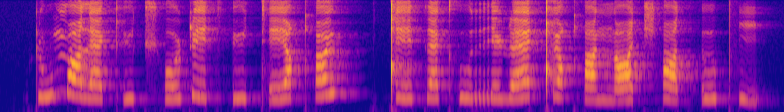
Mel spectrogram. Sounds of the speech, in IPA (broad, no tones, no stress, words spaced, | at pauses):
ʈumɑlækʼy t͡ʃʰoʈe t͡sʼy tʼeqʰø | ǃet̪ækʰure ɳæǃʼøqʰæ ŋɑt͡ʃʰɑ t͡sʼɯpʰi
